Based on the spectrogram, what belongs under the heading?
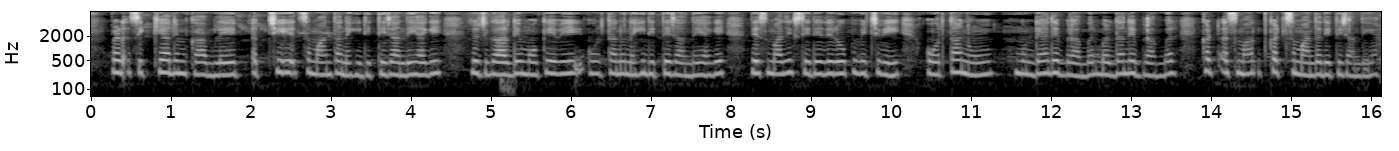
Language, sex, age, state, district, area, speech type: Punjabi, female, 18-30, Punjab, Rupnagar, urban, spontaneous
